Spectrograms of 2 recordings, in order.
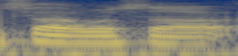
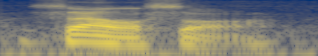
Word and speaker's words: Sallisaw: the articles specifically mentioned sawaso and then sawaso came back and went hol hold on hold on pronounce it like an oaky sal er saw sallisaw so it not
